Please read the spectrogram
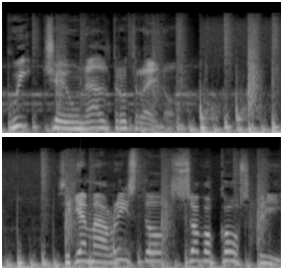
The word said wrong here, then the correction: Sokolovsky: Detto bene? Sokolovsky. Ah, capito. Sokolovsky.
